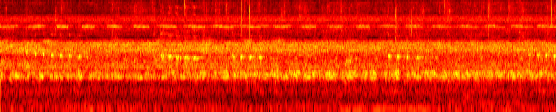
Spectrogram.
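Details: Common tree frogs laying eggs at Matheran, India: a dense, steady chorus of rattling, pulsed calls in rapid trains, with overlapping callers forming a continuous buzzing wall of sound and no other clear noises.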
